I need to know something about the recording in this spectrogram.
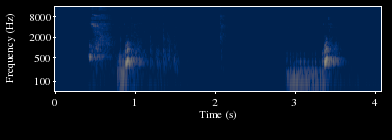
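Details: Golden Retriever fast asleep on a trip, snoring through the room: short low rasping breaths with a brief nasal squeak, a quiet gap of over a second, then another rumbling snore ending in a squeak.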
